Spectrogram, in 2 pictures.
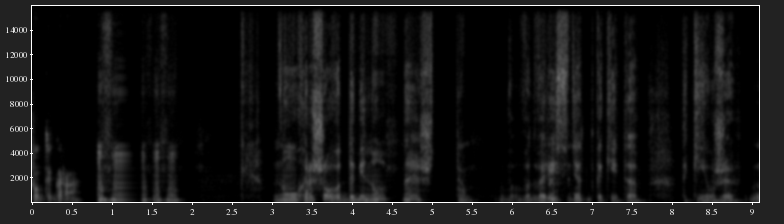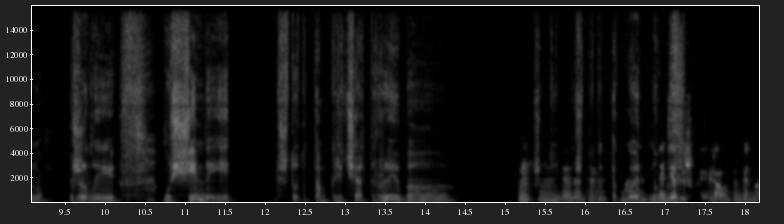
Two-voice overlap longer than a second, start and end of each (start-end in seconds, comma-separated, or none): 15.3-17.0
